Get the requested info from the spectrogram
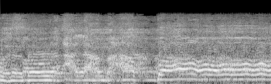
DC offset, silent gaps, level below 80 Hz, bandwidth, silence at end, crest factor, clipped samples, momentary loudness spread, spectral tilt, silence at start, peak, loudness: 1%; none; -38 dBFS; 12 kHz; 0 s; 6 dB; 3%; 1 LU; -3 dB/octave; 0 s; 0 dBFS; -4 LUFS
